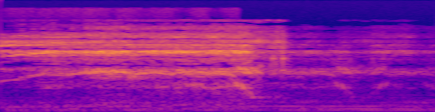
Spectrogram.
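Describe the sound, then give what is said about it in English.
A void beast screams as its featureless face forms a gaping mouth: a shrill, sustained monstrous scream with layered, piercing tones holds for over a second, then breaks into a falling, warbling shriek that fades away. “And with a horrifying shriek, what is called a void beast, its featureless face all of a sudden creating a feature of a mouth, gaping wide open, screaming.”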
